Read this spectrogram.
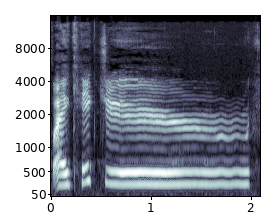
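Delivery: last word held very long; drawn-out boast. Acted. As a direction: stretch the final word right out. Mock triumph, word held very long.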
